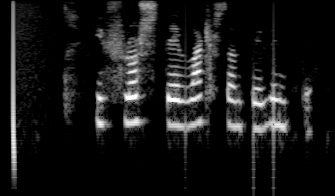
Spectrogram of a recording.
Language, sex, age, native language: Icelandic, female, 8, Icelandic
